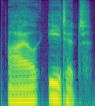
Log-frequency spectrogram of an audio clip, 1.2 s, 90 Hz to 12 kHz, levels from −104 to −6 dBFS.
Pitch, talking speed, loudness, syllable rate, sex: 105 Hz, 150 wpm, -16 LUFS, 3.5 syllables/s, male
